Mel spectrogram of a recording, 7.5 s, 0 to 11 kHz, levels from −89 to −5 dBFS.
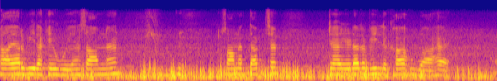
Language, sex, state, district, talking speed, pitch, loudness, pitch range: Hindi, male, Uttar Pradesh, Muzaffarnagar, 95 wpm, 190 Hz, -16 LUFS, 170-195 Hz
